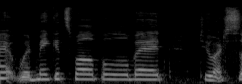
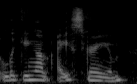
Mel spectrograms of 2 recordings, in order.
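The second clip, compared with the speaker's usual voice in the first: ordinary delivery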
